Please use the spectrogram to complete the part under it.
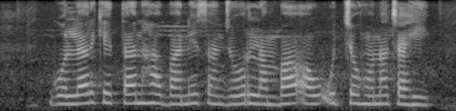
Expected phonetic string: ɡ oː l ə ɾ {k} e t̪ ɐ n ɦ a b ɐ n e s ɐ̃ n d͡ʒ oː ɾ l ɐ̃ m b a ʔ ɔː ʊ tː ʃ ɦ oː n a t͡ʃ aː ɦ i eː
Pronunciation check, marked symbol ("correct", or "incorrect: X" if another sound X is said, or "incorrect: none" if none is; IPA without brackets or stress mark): correct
